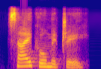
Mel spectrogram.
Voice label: "Psychometry", Indian; Dictionary

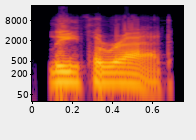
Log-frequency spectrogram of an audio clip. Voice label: "leatherette", American

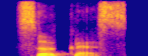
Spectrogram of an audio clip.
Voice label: "circus", Indian

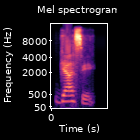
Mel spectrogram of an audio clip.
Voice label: "gassy", Indian

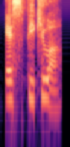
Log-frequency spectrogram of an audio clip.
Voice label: "SPQR", Indian

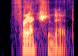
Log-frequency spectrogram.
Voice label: "fractionate", American

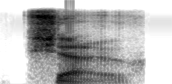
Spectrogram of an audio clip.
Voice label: "shew", British

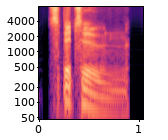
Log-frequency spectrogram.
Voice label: "spittoon", British

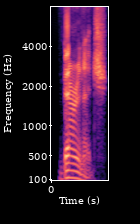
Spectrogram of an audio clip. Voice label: "baronage", American

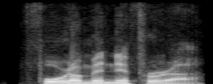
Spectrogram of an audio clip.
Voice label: "foraminifera", American

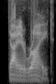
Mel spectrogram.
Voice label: "diorite", American

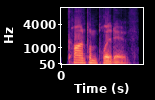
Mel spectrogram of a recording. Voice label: "Contemplative", American

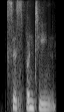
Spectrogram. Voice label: "Cispontine", Indian

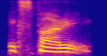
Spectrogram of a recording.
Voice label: "expiry", Indian

